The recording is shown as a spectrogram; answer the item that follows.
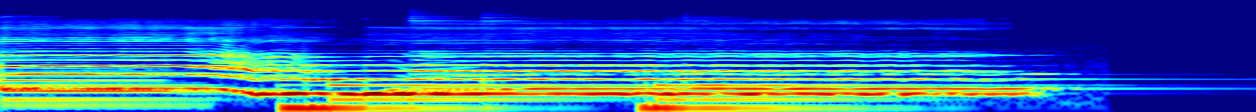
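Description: A vocal trio sings the final held note of a gospel song over instrumental accompaniment. The chords change twice underneath, and the music fades out a little after five seconds in.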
